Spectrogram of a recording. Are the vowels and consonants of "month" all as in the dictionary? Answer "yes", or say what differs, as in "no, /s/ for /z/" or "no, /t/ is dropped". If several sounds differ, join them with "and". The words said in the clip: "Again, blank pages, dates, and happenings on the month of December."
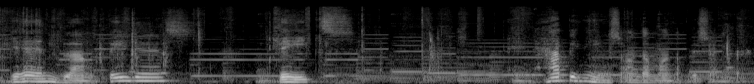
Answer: no, /t/ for /θ/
